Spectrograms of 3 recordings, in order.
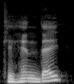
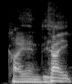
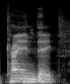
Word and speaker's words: Kehinde: And I will get this your name wrong even though you corrected me and I want to get it right. Kahende Kayendi. K. See, I told you. Kayende Kendra Andrews who is Britain's first professor of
